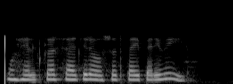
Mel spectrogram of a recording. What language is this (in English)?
Odia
